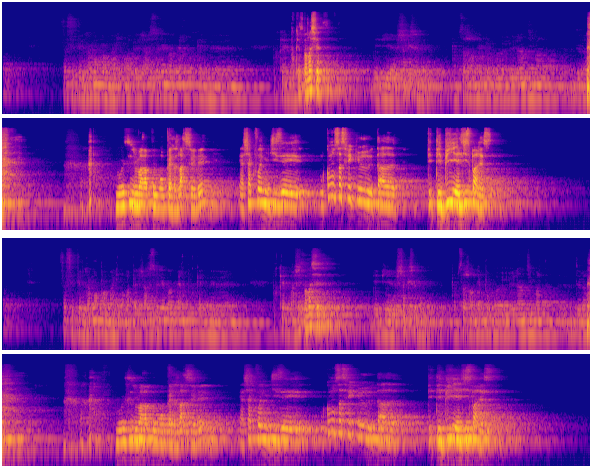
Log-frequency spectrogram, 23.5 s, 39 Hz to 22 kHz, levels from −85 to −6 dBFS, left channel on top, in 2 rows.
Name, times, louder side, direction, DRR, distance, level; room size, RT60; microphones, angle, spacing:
voice 1, 1.2-4.7 5.4-6.4 7.3-8.6 9.0-11.8 13.0-13.8 14.2-14.4, equal, 85° right, 2 dB, 1.1 m, -38 dB
voice 2, 5.9-6.4 11.7-12.0 14.0-15.9 16.5-17.8 18.1-19.7 20.3-21.5, left 5 dB, 90° left, 12 dB, 0.4 m, -20 dB
7.7 x 4.2 x 6.6 m, 2.3 s
head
